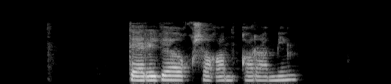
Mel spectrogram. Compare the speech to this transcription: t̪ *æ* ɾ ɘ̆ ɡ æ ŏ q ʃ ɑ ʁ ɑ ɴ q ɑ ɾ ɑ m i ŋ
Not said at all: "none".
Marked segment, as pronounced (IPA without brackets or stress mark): æ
